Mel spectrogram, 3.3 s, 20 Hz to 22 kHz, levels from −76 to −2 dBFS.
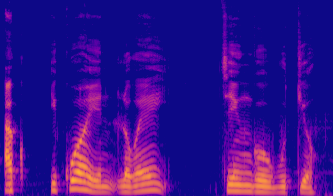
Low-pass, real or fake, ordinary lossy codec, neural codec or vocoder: none; real; none; none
